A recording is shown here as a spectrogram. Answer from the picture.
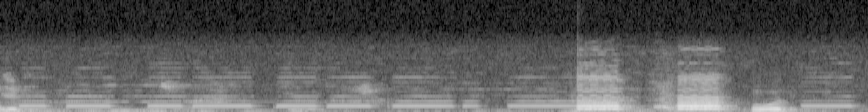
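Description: Metal detector beeping: a steady mid-pitched tone that comes in short pulses, then two louder, buzzier tones about four and five seconds in.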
